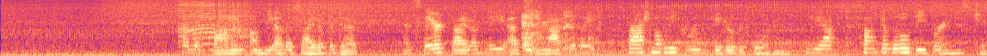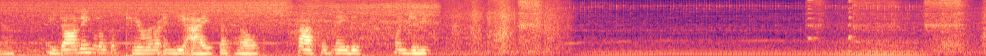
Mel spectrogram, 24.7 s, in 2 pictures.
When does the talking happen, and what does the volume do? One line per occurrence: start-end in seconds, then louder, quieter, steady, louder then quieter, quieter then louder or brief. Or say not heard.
2.2-17.6 steady.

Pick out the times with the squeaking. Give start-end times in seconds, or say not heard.
2.2-3.2, 22.4-23.1.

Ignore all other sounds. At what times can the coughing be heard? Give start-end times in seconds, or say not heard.
6.5-7.5.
